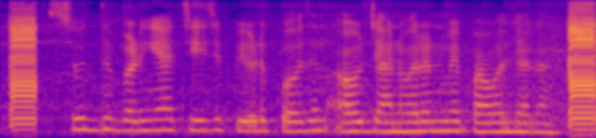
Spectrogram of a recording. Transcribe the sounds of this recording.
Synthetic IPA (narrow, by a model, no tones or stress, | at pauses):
sʊd̪ʱːbɐɽ̤ijãt͡ʃiːd͡ʒpiːɽpɔːd̪ənɔːɾd͡ʒaːnʋəɾənmẽpaːʋəld͡ʒaːlaːɦ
